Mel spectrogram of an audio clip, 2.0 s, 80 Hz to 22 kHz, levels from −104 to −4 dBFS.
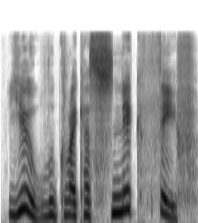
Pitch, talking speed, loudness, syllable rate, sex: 250 Hz, 180 wpm, -16 LUFS, 3.3 syllables/s, female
